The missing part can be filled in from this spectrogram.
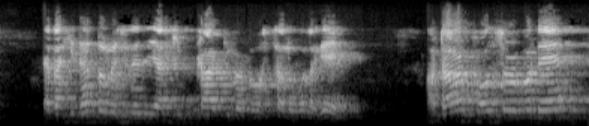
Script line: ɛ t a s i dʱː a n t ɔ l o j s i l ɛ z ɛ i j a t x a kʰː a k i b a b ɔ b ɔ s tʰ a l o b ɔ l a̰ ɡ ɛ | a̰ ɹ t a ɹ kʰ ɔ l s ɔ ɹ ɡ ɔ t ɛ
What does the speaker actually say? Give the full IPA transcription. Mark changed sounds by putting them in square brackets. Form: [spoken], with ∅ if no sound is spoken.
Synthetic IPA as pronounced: ɛ t a [x] i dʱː a n t ɔ l o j s i l ɛ z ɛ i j a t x [i] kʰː a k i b a b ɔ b ɔ s tʰ a l o b ɔ l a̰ ɡ ɛ | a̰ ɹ t a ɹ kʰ ɔ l s ɔ ɹ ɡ ɔ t ɛ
